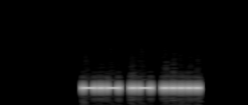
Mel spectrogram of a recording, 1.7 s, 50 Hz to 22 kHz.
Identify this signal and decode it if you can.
Morse code, heard as a keyed tone, about 44 wpm, 700 Hz. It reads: KA5
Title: USA Call Sign Prefixes - Repeated 2x - 45wpm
